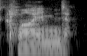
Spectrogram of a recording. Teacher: So we're ending it ed. The ed spelling is pronounced d because the end of climb, we have the voiced consonant m. So it's climbed, but we're not pronouncing the B in there.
